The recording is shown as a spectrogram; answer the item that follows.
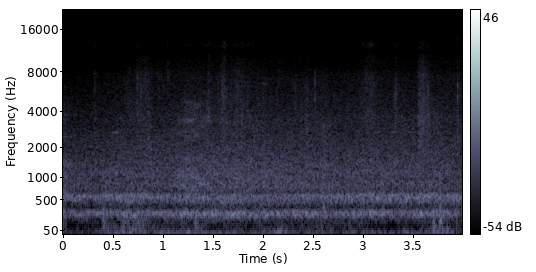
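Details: Honey bees nesting in a bamboo stem 4 metres long make a dense, continuous droning hum, even and unbroken, with a rough, noisy edge.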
